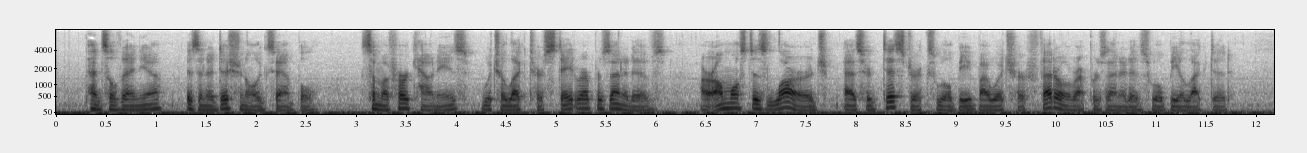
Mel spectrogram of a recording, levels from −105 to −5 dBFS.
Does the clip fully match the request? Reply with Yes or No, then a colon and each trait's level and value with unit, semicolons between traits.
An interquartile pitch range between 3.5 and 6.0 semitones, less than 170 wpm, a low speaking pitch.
Yes: average, 4.5 semitones; average, 155 wpm; low, 100 Hz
